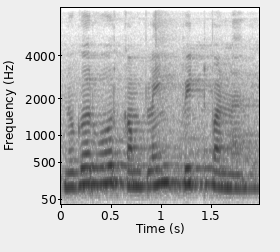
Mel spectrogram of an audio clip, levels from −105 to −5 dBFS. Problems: background sounds at intervals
